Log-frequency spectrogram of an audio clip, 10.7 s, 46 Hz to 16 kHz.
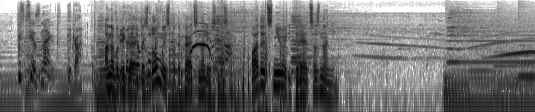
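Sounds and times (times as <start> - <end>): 
speech: 0.4 - 6.9
ambulance siren racing along a highway: 6.8 - 10.7.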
